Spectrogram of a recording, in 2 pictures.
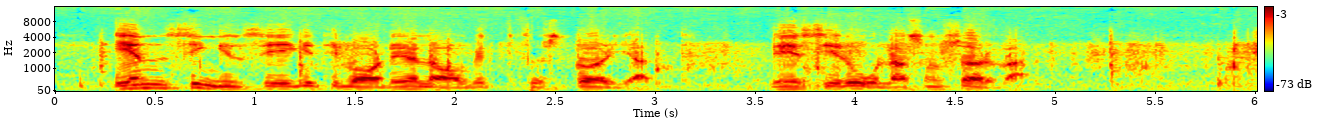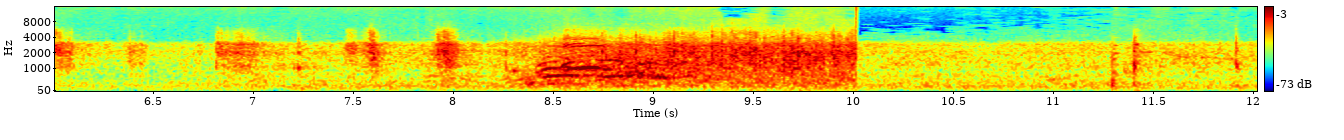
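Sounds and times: film soundtrack hum and hiss: 0.0s - 12.0s
tennis ball hits: 5.2s - 6.2s.

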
